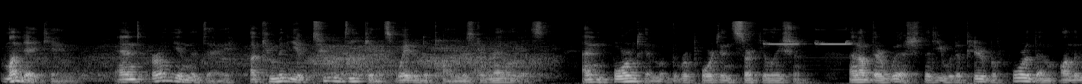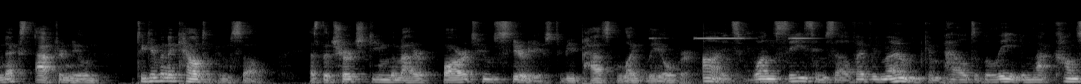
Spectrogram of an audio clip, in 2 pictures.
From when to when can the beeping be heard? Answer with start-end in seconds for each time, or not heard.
7.6-8.5, 17.3-18.9.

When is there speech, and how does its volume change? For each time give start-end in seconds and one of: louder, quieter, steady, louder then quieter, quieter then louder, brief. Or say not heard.
0.0-21.5 steady.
